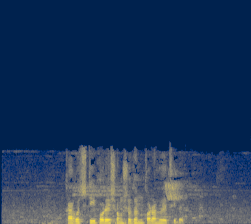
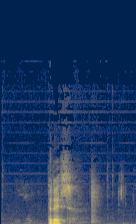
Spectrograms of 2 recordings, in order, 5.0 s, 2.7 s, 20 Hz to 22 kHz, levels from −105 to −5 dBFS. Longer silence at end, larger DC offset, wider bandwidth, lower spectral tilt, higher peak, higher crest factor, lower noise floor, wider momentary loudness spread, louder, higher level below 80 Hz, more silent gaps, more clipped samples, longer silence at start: first, 1.35 s vs 0.8 s; neither; about the same, 7.8 kHz vs 7.4 kHz; about the same, -6.5 dB/octave vs -7 dB/octave; about the same, -2 dBFS vs -2 dBFS; about the same, 18 dB vs 22 dB; second, -54 dBFS vs -62 dBFS; second, 11 LU vs 24 LU; first, -17 LUFS vs -20 LUFS; about the same, -58 dBFS vs -54 dBFS; neither; neither; first, 1.35 s vs 0.95 s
